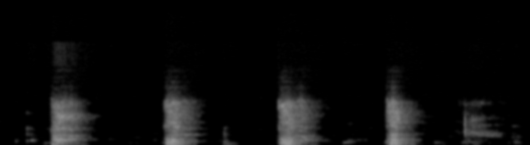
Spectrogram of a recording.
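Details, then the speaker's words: Dog with congestive heart failure gives a run of four harsh, forceful coughs in the background; cough due to congestive heart failure. "you can hear bolo coughing in the background that's part of his uh his issue with uh his issue with being a congestive heart failure hear him that's congestive heart failure everybody"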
